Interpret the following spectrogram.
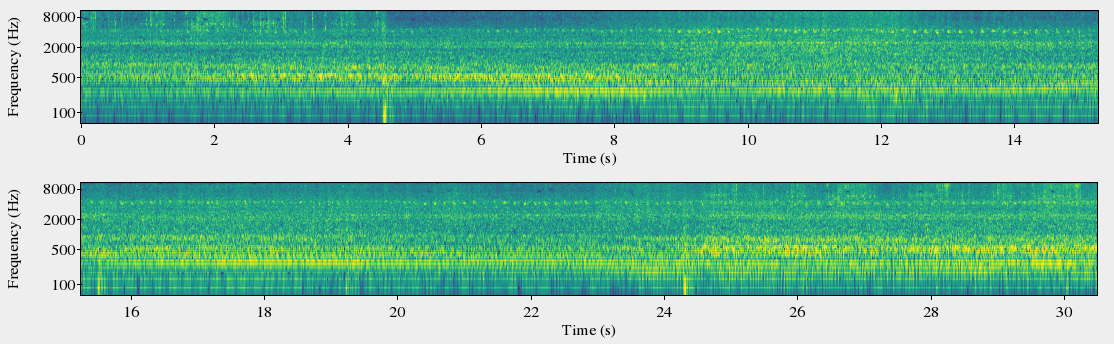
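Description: Small motor driving a miniature wheat thresher, running steadily with a whine. Its pitch sags about twelve seconds in, wavers, and settles again just after twenty-four seconds in, with a few sharp clicks along the way.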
